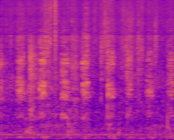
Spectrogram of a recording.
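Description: A dog panting quickly and evenly, about three breaths a second, close to the microphone.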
